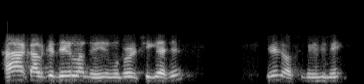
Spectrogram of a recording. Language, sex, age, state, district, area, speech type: Bengali, male, 45-60, West Bengal, Purba Bardhaman, urban, conversation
